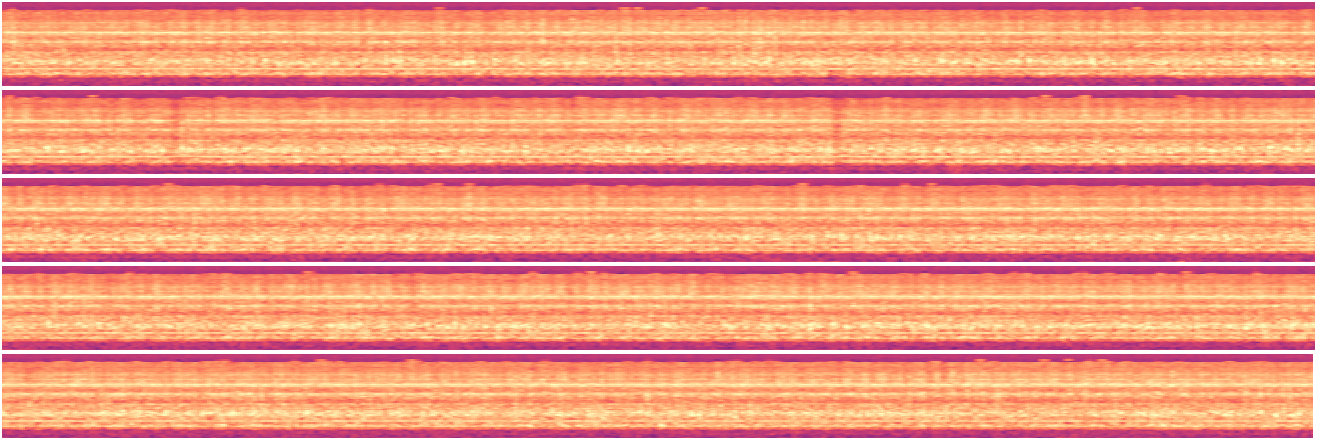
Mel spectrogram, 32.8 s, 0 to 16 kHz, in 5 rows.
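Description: Electric motor and gear train of a WPL B-1 1/16-scale RC military rock crawler truck whining steadily as it drives slowly, heard close up from a camera mounted on the truck.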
